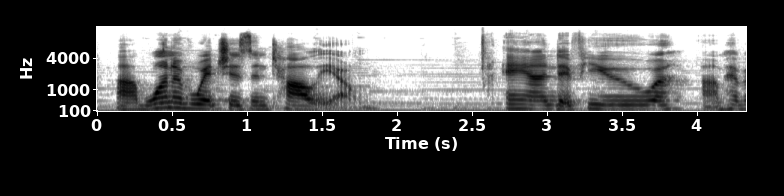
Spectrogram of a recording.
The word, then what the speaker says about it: intaglio: examples of here what intalio means is to inze so the Italian word intalio i n t a g l i o um pronounced in talio is uh means to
